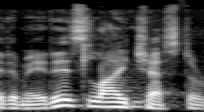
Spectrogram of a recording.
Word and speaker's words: Leicester: Most importantly, he knows how to pronounce Leicester. We welcome back to the pod, Arlo White. – Hello, chaps. It's Leicester.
